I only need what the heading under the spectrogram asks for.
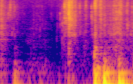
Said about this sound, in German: Das war eine Mülltüte, die ich hier habe. Okay, mach nochmal den Sound.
